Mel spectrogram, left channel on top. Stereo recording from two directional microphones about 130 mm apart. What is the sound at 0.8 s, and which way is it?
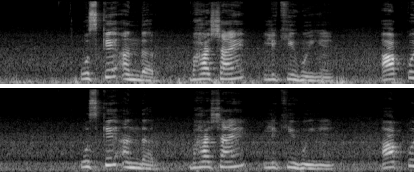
Speech, 55° left (ahead or behind).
